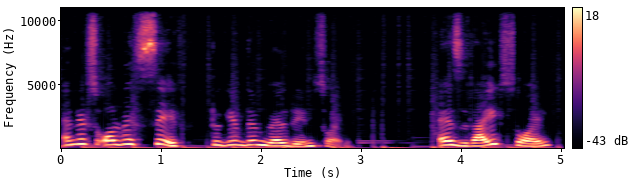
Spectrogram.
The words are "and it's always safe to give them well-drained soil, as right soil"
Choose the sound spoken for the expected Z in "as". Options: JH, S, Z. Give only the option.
Z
